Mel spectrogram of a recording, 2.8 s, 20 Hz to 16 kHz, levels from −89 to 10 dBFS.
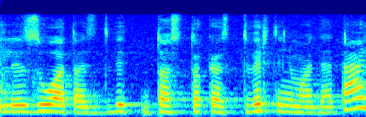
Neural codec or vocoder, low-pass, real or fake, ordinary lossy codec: none; 9.9 kHz; real; AAC, 64 kbps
